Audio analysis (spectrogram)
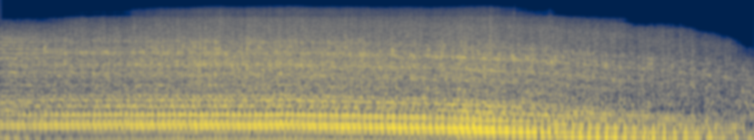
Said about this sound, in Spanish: Julián Calderón detiene el carro a cierta distancia de la casa de Ana.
